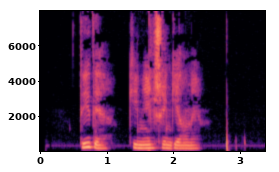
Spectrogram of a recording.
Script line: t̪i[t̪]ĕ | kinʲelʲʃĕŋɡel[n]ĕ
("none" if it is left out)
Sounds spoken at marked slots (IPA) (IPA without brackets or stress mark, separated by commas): d̪, n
